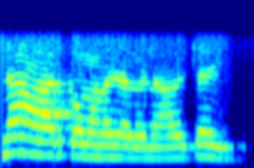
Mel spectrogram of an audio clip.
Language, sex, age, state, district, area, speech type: Bengali, female, 30-45, West Bengal, Paschim Medinipur, rural, conversation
